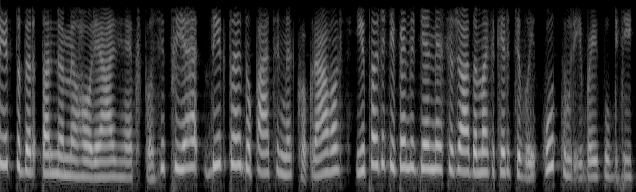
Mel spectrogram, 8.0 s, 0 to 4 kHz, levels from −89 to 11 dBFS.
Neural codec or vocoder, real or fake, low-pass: codec, 16 kHz, 0.5 kbps, FunCodec, trained on LibriTTS, 25 frames a second; fake; 3.6 kHz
